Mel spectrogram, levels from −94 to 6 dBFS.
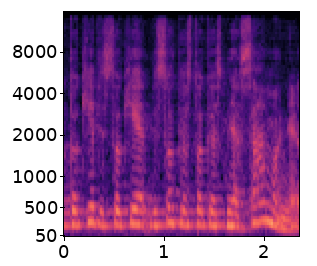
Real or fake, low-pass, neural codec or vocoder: fake; 14.4 kHz; vocoder, 44.1 kHz, 128 mel bands, Pupu-Vocoder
